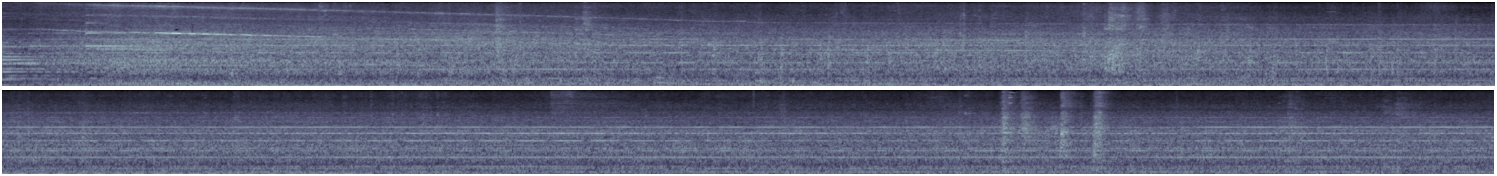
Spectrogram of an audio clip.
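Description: Canadian National freight train passing close by. The diesel locomotive's deep engine rumble is loudest in the first few seconds, then eases into the steady rolling of tank cars on the rails. A steady ringing tone runs over it throughout.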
